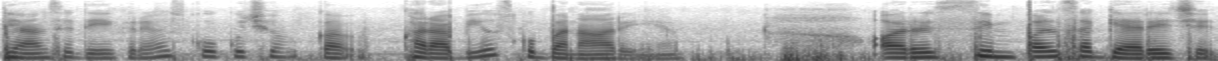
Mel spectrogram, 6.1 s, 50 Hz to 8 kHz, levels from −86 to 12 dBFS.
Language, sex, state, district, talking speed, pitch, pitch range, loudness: Hindi, female, Uttar Pradesh, Muzaffarnagar, 195 wpm, 170 Hz, 155-205 Hz, -18 LUFS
